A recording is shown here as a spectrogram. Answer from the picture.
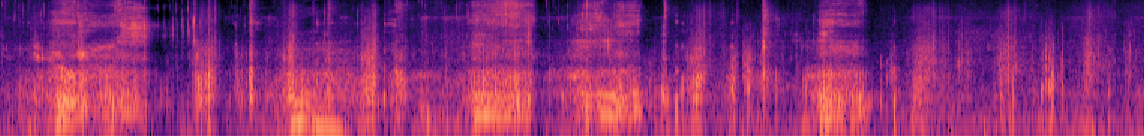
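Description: Close-miked eating sounds: slurping a long strip of cabbage kimchi into the mouth, then wet chewing and smacking of a full mouthful of kimchi and soy-marinated shrimp, in irregular bursts.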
